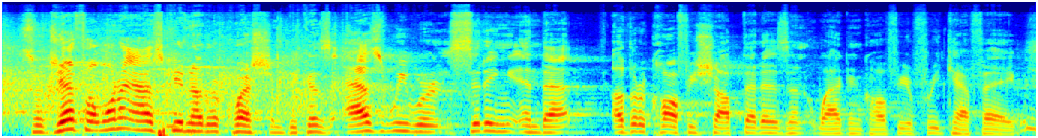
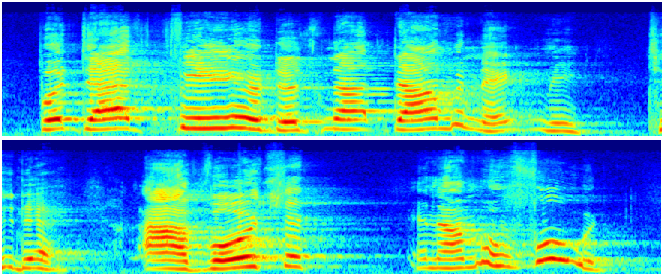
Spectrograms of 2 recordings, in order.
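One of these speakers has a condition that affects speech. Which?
The second: cerebral palsy; from birth, walks with limp, cannot write; speech impairment.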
